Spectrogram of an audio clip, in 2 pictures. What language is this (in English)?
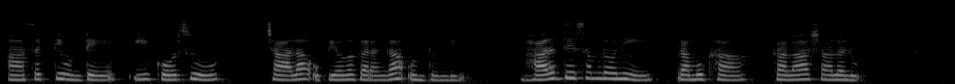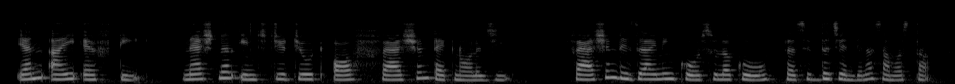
Telugu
